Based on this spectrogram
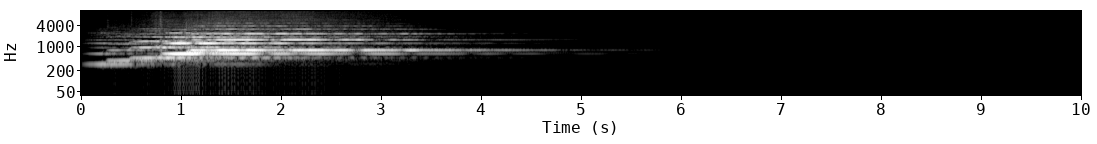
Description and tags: Flute Musical Orgasm
Musical representation of a climax. Thanks to Emily Rose Duea for playing the flute.
climax, flute, musical, orgasm, pleasure, reverb, woodwind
